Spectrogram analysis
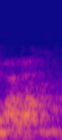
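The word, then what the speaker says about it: ولا الضالين: Ghairil maghdubi 'alaihim waladdallin. Apa tuh? Mat lazim muhafal tadi ini. Ya. Dibacanya berat. Tandanya mat tabi'i bertemu dengan huruf yang bertasdid. Tasdidnya asli. Itu namanya mat lazim muhafal tadi muhafal harus berat.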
